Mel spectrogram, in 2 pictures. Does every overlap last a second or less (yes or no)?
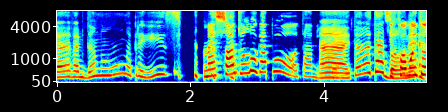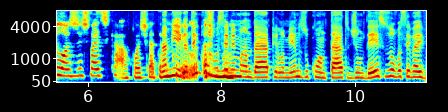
yes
